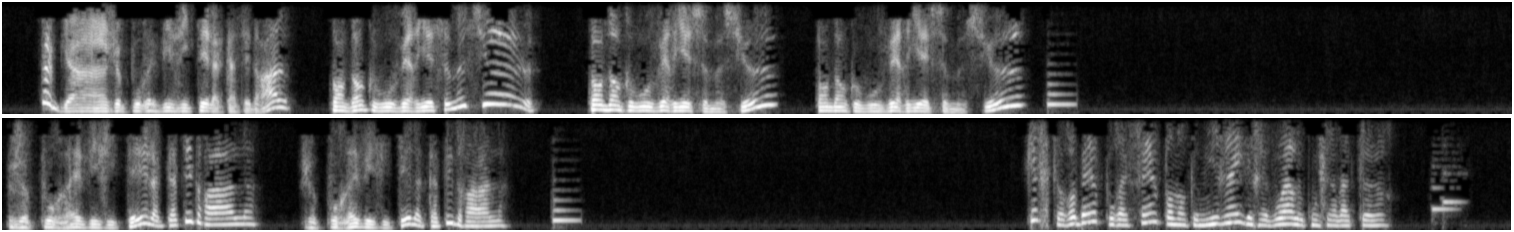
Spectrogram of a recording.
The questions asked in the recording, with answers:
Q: Qu'est-ce que Robert pourrait faire pendant que Mireille irait voir le conservateur?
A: Il pourrait visiter la cathédrale.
